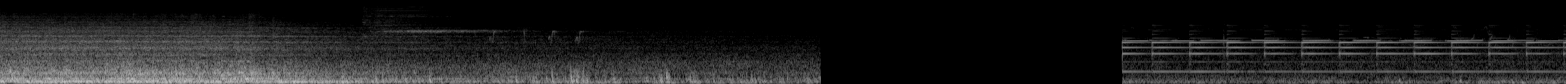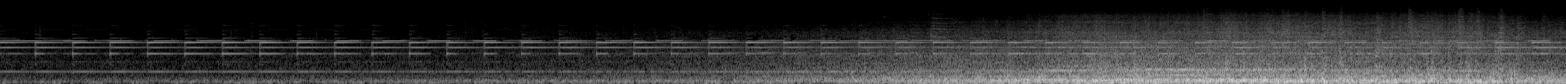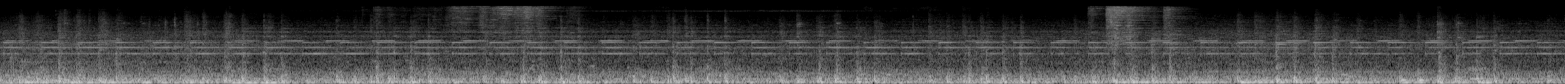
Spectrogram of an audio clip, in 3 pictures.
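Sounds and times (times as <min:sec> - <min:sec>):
diesel locomotives passing: 0:00.0 - 0:08.2, 0:11.2 - 0:46.9
level crossing bells ringing: 0:11.2 - 0:46.9
wagons clicking over rail joints: 0:27.9 - 0:46.9.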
